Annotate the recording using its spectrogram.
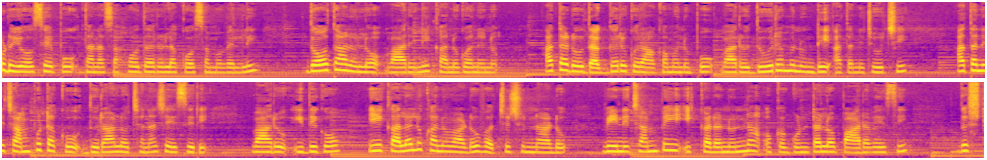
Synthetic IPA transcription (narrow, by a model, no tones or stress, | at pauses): puɽujoːse̞ːput̪ɐnɐsɐhɔːd̪ɐɾulɐkɔːsɐmuʋe̞ɭːi | d̪ɔːt̪aːnulo̞ːʋaːɾinikɐnuɡonenu | ɐt̪ɐɽud̪ɐɡːɐɾɐkuɾaːkɐmɐnupuʋaːɾud̪uːɾɐmunuɳɖiʔɐt̪ɐnit͡ʃuːt͡ʃi | ɐt̪ɐnit͡ʃɐmpuʈɐkud̪uɾaːlɔːt͡ʃɐnɐt͡ʃe̞ːsiɾi | ʋaːɾuʔid̪iɡo̞ːiːkɐlɐlukɐnuʋaːɽuʋɐt͡ʃːut͡ʃunːaːɽu | ʋiːnit͡ʃɐmpiʔikːɐɽɐnunːɐʔɔkɐɡuɳʈɐlo̞ːpaːɾɐʋe̞ːsi | d̪uʂ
